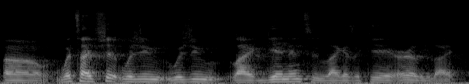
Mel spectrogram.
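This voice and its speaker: A man's voice: on the low side, normal speed, dark tone. A man hosting a casual interview, talking in informal slang with some swearing, in a roomy recording. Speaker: interviewer, host.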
